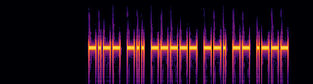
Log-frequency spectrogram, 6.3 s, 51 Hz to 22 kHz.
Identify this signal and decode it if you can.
Morse code, heard as a keyed tone, about 25 wpm, 700 Hz. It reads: YD0GMJ
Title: DXCC-100 Call Signs - 6 Characters - Repeated 2x - 25wpm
